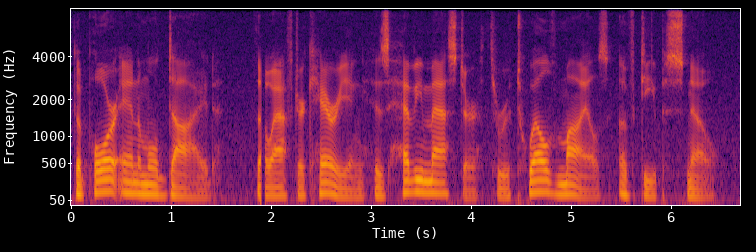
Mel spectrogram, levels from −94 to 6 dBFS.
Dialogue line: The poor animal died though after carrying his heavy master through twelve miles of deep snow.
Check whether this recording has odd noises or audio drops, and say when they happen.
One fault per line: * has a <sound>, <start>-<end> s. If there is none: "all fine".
* has a dropout, 1.9-1.9 s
